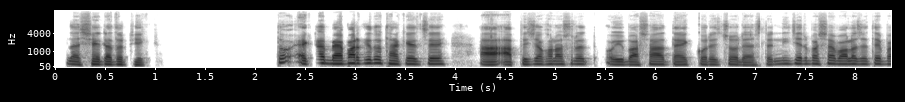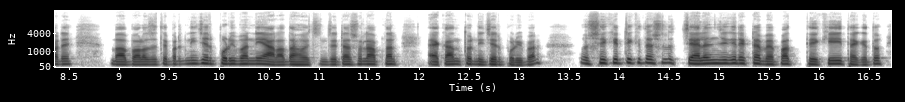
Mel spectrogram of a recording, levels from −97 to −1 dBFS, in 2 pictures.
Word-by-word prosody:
না 140 - +2
সেটা 135 -1 +3
তো 130 - +3
ঠিক। 110 -2 -4 1.3
তো - - +2 0.2
একটা 195 - +2
ব্যাপার 170 +3 +9
কিন্তু 190 0 +2
থাকে 150 0 +2 0.2
যে 155 - +2 0.5
আ - - +7 0.2
আপনি 135 +2 -1
যখন 145 0 0
আসলে 150 +1 -4 0.3
ওই 130 - +1
বাসা 125 +3 +1 0.2
ত্যাগ 125 +1 +1
করে 130 0 -1
চলে 130 -3 -1
আসলেন 120 +5 -7
নিজের 160 0 -3
বাসা 160 +1 0
বলা 150 +1 +3
যেতে 150 +1 -2
পারে 145 0 -1 0.5
বা 135 - +3
বলা 130 0 +2
যেতে 135 +1 -5
পারে 145 0 -6
নিজের 170 0 -1
পরিবার 155 -1 +1
নিয়ে 155 -2 +2
আলাদা 125 +2 +1
হয়েছেন 125 +2 -4
যেটা 135 +1 -1
আসলে 145 +1 -1
আপনার 145 +2 -1 0.4
একান্ত 140 +2 0 0.2
নিজের 130 +1 -1
পরিবার। 115 +4 -2 0.4
তো - - -8
সেক্ষেত্রে 195 +1 -1
কিন্তু 205 -1 -2
আসলে 205 +2 -6 0.2
চ্যালেঞ্জিং 175 +2 +3
এর 185 - -1
একটা 175 - +2
ব্যাপার 140 +3 +1 0.2
থেকেই 140 +4 +1
থাকে। 125 -1 0
তো 160 - +1
145 Hz, 185 wpm, -24 LUFS, 130-160 Hz, 1.3 s, ব্যাপার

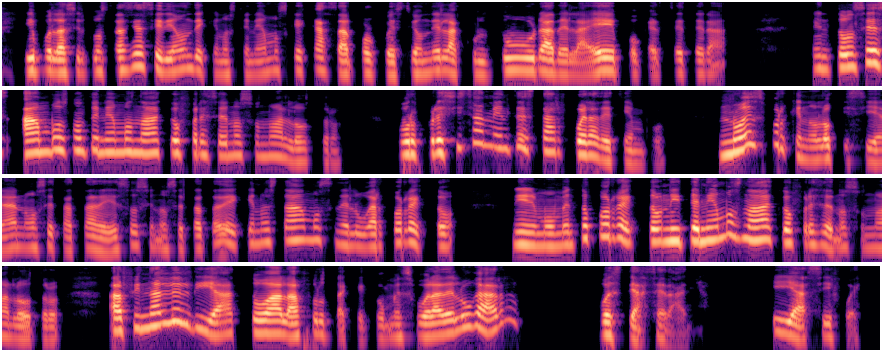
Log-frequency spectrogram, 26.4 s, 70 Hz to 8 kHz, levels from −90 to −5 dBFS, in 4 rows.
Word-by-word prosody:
y - - +3
pues, 170 0 -1
las 155 0 +4
circunstancias 170 +7 -4
se - - +2
dieron 170 +4 -3
de 175 - -3
que - - -21
nos 140 -1 -13
teníamos 150 +4 -13
que 170 - -9
casar 170 -5 -1
por 150 -2 -5
cuestión 140 +2 -6
de 170 +2 -3
la 160 -2 +2
cultura, 165 +4 +1
de 140 -1 -3
la - - -5
época, 170 +1 +1
etcétera. 155 -1 -11 0.7
Entonces, 210 +7 +2
ambos 250 +4 +6
no 270 - -1
teníamos 245 -2 -2
nada 235 0 +2
que 235 - -7
ofrecernos 205 -3 -6
uno 195 0 -10
al 185 -5 -6
otro, 140 -2 -12 0.4
por, 220 0 +3
precisamente, 305 - 0
estar 260 -3 -2
fuera 210 -2 +4
de 155 -5 0
tiempo. 135 -3 -15 0.4
No 225 +6 +6
es 350 +4 +2
porque 295 - -8
no 160 -1 -7
lo 170 +1 +1
quisiera, 160 -1 -7
no 160 0 -11
se 165 +2 -11
trata 150 0 -9
de 130 -2 -5
eso, 145 +6 -11
sino 180 -4 -16
se 145 - -13
trata 155 0 -9
de 190 -3 -4
que 205 - -12
no 210 +2 -9
estábamos 245 +2 -4
en 195 - -14
el 180 - -5
lugar 170 0 -3
correcto, 210 -4 -4 0.4
ni 195 - -3
en 190 - +2
el 180 - -3
momento 185 +9 -3
correcto, 255 -6 +1
ni 230 0 +4
teníamos 250 +7 +3
nada 255 -1 +4
que 220 - 0
ofrecernos 195 -5 -6
uno 160 0 -10
al 150 -2 -7
otro. 130 -1 -6 0.3
Al 210 0 +8
final 255 +7 +2
del 340 -4 +2
día, 185 -6 +1
toda 185 -1 +8
la 155 -1 +6
fruta 175 +1 -9
que - - -22
comes 150 +1 -12
fuera 160 +1 +4
de 180 - +4
lugar, 255 - +3 0.7
pues, - - +1
te - - 0
hace - - -7
daño, - - -19 0.4
y 190 -4 0
así 155 -1 -2
fue. 145 - -19
185 Hz, 205 wpm, -21 LUFS, 160-235 Hz, 0.7 s, Al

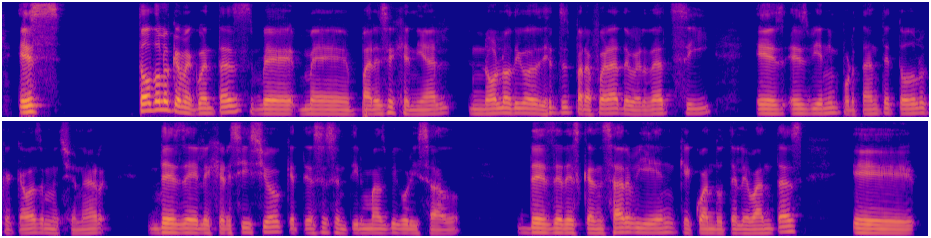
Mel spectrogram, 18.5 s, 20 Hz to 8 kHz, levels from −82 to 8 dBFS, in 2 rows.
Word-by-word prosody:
Es 160 +2 +8 0.7
todo 195 - +9
lo 215 -1 +7
que 175 - +7
me 135 -4 +2
cuentas 130 +6 0
me 110 0 +2
me 110 -1 -2
parece 110 +5 -2
genial. 110 +3 -4
No 115 +1 -1
lo 130 +1 +2
digo 125 -1 0
de 115 - -2
dientes 135 +4 -5
para - - 0
afuera, 120 +1 +1
de 115 -2 -3
verdad 105 +3 -2
sí, 120 +5 -7 0.4
es 115 -1 +1
es 115 0 -2
bien 120 +1 -3
importante 110 -1 -6
todo 115 +1 -1
lo 130 -1 -5
que 105 - -10
acabas 105 +4 -3
de 115 - -7
mencionar, 100 +1 -7 0.4
desde 115 +1 +3
el 110 - -4
ejercicio 115 +5 -2
que 110 - -8
te 110 - -8
hace 105 +3 -6
sentir 110 -2 -6
más 105 -1 -4
vigorizado, 100 -3 -5 0.5
desde 115 0 +2
descansar 110 +2 0
bien, 115 0 -4
que 110 -5 -9
cuando 105 -1 -3
te 105 - -6
levantas, 105 +8 -2 0.5
eh, 105 -3 +1
115 Hz, 150 wpm, -24 LUFS, 105-120 Hz, 0.7 s, todo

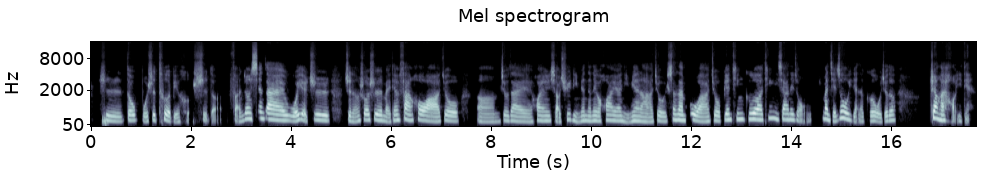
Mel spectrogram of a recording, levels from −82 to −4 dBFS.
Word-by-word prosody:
是， 165 -4 -3
都 190 -1 +2
不 155 0 -4
是 195 +2 +1
特 190 -2 +2
别 135 -2 -7
合 - - -13
适 - - -5
的。 - - -10
反 165 - -5
正 235 0 +3
现 255 +2 +1
在 205 -5 +6
我 170 -2 +2
也 210 +1 +1
是 190 -3 +1 0.3
只 175 - -1
能 155 +2 -5
说 205 +1 +1
是 205 -2 +1
每 155 -5 -3
天 190 +7 -1
饭 200 -2 +3
后 200 -1 +3
啊， 155 -3 +4
就， 170 -2 +1 0.3
呃， 145 -2 -6
就 180 +3 -3
在 155 -4 -2
花 185 +4 -2
园- 175 0 -2
小 - - -1
区 215 - -4
里 185 -5 -5
面 175 +5 -3
的 170 -1 -2
那 180 +1 0
个 170 - 0
花 195 +1 -2
园 175 -1 -1
里 130 -3 -9
面 170 +1 -1
啊， 150 -1 -3
就 165 -1 -2
散 205 +5 -1
散 195 -2 +4
步 200 +1 +1
啊， 155 -1 +1
就 175 0 -1
边 210 +4 0
听 225 +1 -2
歌 225 +1 +4
啊， 210 - +5
听 260 +4 -4
一 - - -2
下 215 0 +1
那 210 -1 -1
种 190 0 -8 0.2
慢 230 -4 +3
节 160 -4 -2
奏 250 +5 +4
一 - - -5
点 155 - -6
的 155 - -8
歌， 170 +3 -1
我 145 -2 -1
觉 165 +5 -2
得 190 +1 -1 0.7
这 - - +6
样 255 - +7
还 190 -1 +5
好 185 - -5
一 165 - -11
点。 - - -11
180 Hz, 250 characters per minute, -22 LUFS, 160-205 Hz, 0.7 s, 样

